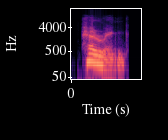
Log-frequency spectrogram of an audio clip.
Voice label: "herring", Indian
